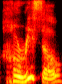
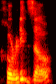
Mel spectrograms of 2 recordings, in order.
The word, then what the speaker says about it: chorizo: So chorizo, which we would pronounce as chorizo, right? Chorizo sausage, or chorizo sausage, right?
